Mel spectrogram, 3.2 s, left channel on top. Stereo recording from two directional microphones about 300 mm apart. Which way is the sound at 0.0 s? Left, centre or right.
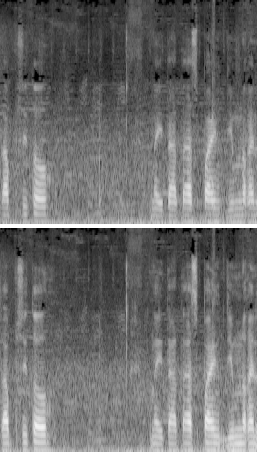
Right.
